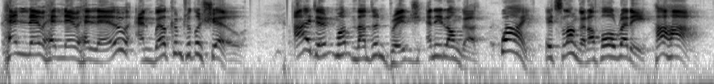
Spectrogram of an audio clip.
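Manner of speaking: put-on old-time comic with a forced "ha ha"; corny club comic. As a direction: rattle out a corny stage gag. Voicing a hack comic on stage.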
